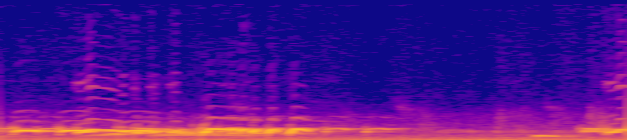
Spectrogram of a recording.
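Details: Local zebra doves exchanging calls between male and female: a short, dense run of rolling trilled coos that fades, followed by a brief low note and a new trill starting.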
